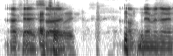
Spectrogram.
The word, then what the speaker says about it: Atelier: By the way, not to point this out or anything, but I think it's pronounced Atelier, Art Academy Atelier. Okay, sorry. Atelier.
